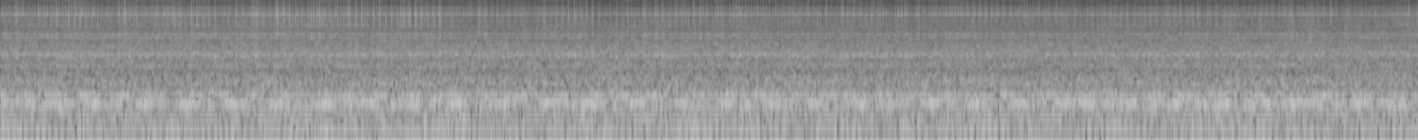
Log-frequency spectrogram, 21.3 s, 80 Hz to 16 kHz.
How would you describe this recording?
recorded inside of a walk-in fridge. a room in a basement which is a big fridge for storing products for a restaurant. recorder was placed right below the cooling unit. you can hear the swish and rattle of the fan. (sony d50 internal mics)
